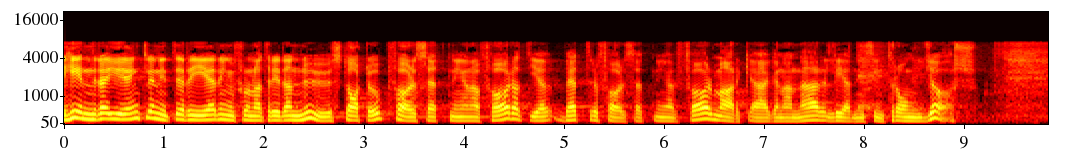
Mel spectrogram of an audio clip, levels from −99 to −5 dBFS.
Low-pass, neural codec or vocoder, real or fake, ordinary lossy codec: 7.2 kHz; none; real; none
